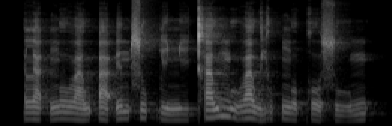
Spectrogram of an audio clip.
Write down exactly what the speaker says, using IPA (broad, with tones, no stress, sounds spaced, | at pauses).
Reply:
l a˧˩ t̚ ŋ o˧ ʋ a˩˧ w ʔ a˧˩ ʔ e˧ m s u˧ p̚ l i˩ ɲ iː˩ kʰ a˧˥ w m u˥˨ ʋ a˥˨ w j u˧ p̚ ŋ o˧˩ k o˧˩ s u˩˧ m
